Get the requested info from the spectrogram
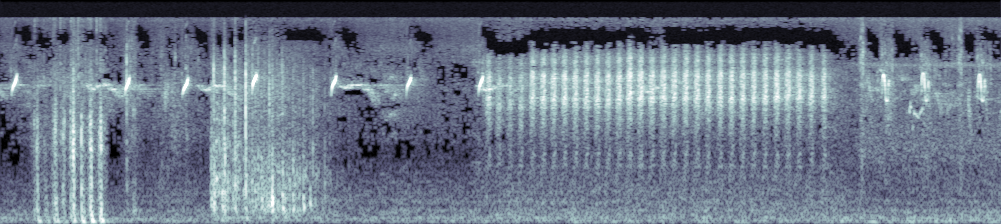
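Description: Small birds calling: short high chirps about twice a second, with a few clicks near the start. After about five seconds comes a rapid, even rattle of about a dozen pulses a second that lasts three to four seconds.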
